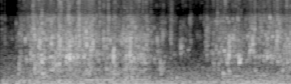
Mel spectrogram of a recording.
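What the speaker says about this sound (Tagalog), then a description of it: "Waswas muna natin ng tubig bago natin lagyan ng pangpantanggal ng kaunting lansa" Running tap water trickles and splashes continuously over raw beef being rinsed in a home kitchen before seasoning, a steady close-up stream with no talking.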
